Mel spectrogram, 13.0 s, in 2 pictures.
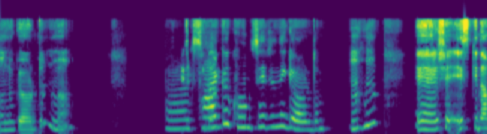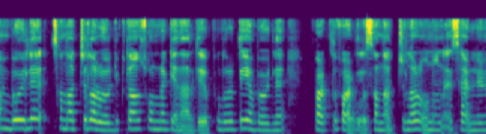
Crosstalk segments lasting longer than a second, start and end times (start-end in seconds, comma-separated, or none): none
